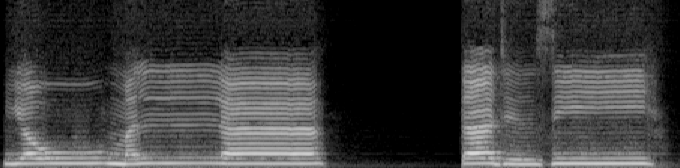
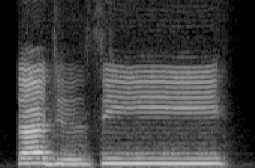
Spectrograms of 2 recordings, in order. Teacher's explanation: جیم جو ہے یہ حروف قلقلہ میں سے ہے تو ہم اس کو ہلاتے ہوئے پڑھیں گے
